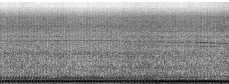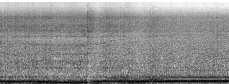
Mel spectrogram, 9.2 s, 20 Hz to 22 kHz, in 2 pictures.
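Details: 1957 Chevy 210 project, new cam break-in run about 20 minutes: steady even idle, low smooth exhaust beat, no valvetrain ticking or tapping; normal running.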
